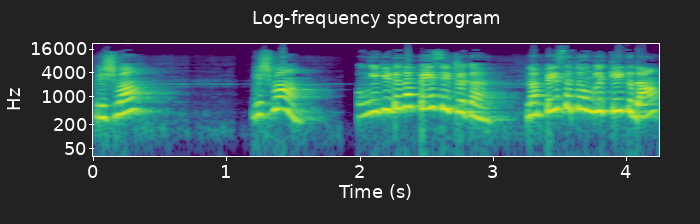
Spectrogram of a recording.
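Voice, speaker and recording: Putting on a squeaky character voice, a woman speaks at an extremely high pitch and moderate pace with lively intonation and very even loudness. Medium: cartoon.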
